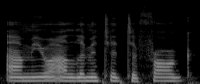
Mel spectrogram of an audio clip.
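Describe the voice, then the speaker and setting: Woman, game master, low voice, slow unhurried pace, hesitant, lots of fillers. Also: monotone, gravelly, no echo. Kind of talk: narrating a tabletop game.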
